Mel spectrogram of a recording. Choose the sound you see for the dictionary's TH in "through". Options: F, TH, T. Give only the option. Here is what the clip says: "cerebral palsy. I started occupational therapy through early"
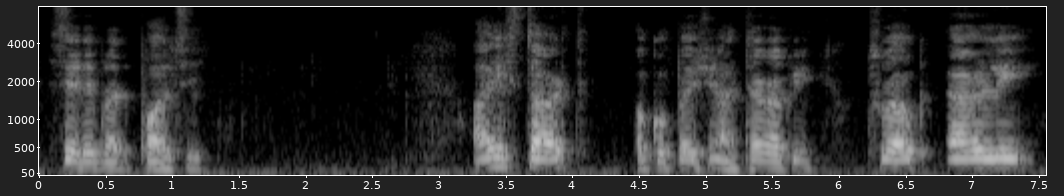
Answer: T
